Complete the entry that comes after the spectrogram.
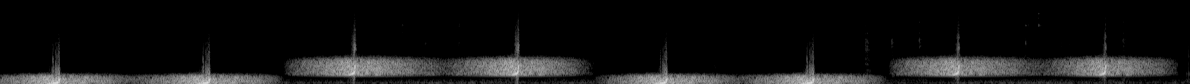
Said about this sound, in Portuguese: conseguimos encontrar o som de, de, de, o som das ondas gravitacionais. Estão preparados para ouvir o som das ondas gravitacionais?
